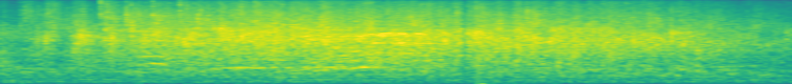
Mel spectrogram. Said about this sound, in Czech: Obecenstvo tleská, obecenstvo se směje.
